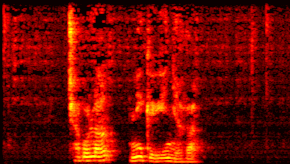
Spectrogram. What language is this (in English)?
Basque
